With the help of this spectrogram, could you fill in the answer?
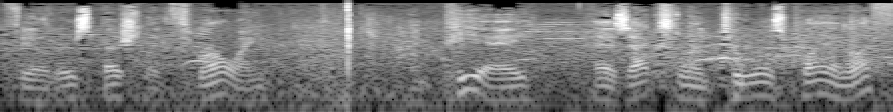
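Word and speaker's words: Pie: the real solid right fielders especially throwing and Pa has excellent tools playing Left Field young rolls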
